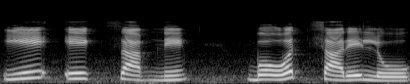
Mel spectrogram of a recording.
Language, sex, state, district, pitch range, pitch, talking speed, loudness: Hindi, female, Punjab, Pathankot, 200-265 Hz, 220 Hz, 85 wpm, -14 LUFS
